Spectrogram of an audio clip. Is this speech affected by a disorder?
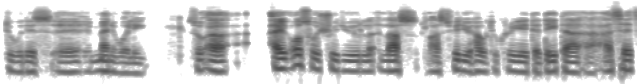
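No.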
